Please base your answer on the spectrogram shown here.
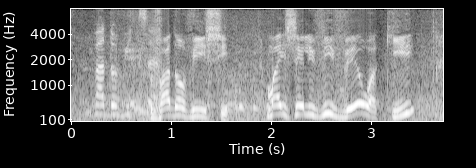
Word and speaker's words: Wadowice: É assim que se pronuncia? Wadowice.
